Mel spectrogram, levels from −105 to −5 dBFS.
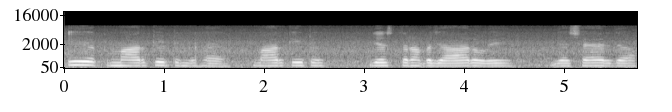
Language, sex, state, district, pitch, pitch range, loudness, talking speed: Punjabi, female, Punjab, Fazilka, 195 Hz, 185-205 Hz, -16 LUFS, 115 wpm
